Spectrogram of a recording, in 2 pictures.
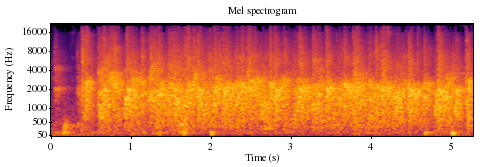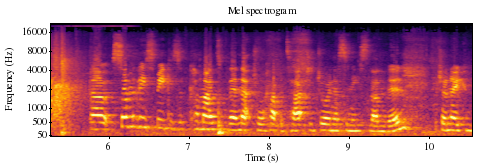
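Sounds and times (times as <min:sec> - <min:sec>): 
audience applause: 0:00.4 - 0:06.4
speech: 0:05.9 - 0:10.5.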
